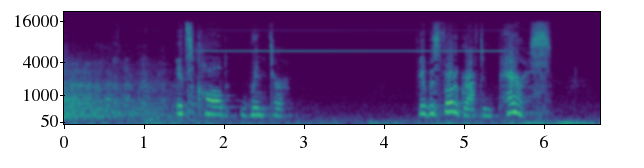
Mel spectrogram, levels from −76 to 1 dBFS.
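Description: From 1.57 s to 5.63 s a feedback whistle sits behind the sound: a thin, steady tone at 6 kHz, roughly 15 dB below the signal and swelling and fading slowly in level. The likely cause is a loudspeaker-to-microphone loop held just at the edge of instability.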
